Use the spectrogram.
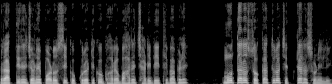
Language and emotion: Odia, sad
